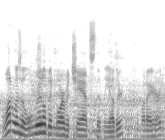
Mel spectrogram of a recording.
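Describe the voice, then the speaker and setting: A man's voice: fairly high pitch, lively intonation, quick pace. A man doing live poker commentary, chatty and joking, explaining hands with asides. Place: poker tournament venue. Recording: noisy crowd at a live event.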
